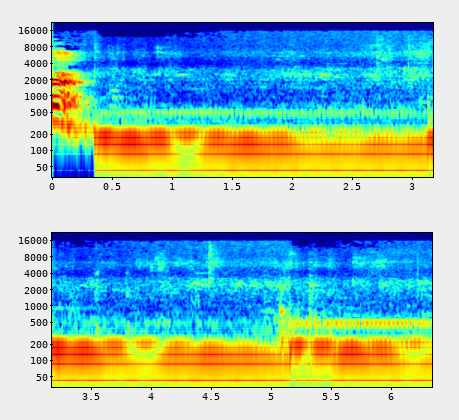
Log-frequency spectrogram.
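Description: A large bossed ceremonial gong is struck three times with a padded mallet, about three seconds and then two seconds apart. Each stroke starts a loud, deep, sustained ring, struck as the signal that opens the event.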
